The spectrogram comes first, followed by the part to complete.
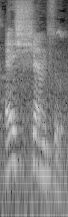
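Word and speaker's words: الشمس: We shouldn't pronounce lam. Okay? That's why we are pointing out these rules. So this lam part, it is assimilates. You shouldn't pronounce it because this letter is sooner. It is solar letter.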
